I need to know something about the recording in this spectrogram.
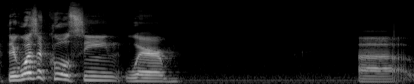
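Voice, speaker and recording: A man's voice: a little high, big pitch swings, very slow, sharp tone, a little hiss or hum. A tipsy man hosting a casual comic book review, rambling along in a wry, tongue-in-cheek way. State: drunk.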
